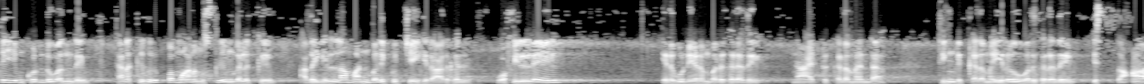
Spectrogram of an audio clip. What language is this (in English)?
Arabic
